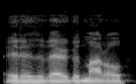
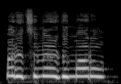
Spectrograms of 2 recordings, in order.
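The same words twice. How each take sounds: First: Lower-pitched voice. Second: Sudden squeaky falsetto; high voice. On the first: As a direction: drop your voice down. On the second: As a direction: flip up into a tiny high voice. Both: Shown as a demonstration. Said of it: "in the high and the low voice together".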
